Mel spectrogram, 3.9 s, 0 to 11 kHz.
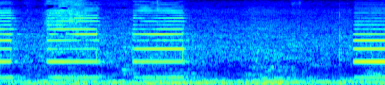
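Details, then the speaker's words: Apple MacBook model A1369 at power-on: three separate steady high beeps about a second apart, display stays off. Technician suspects graphics chip, CPU, or RAM not being read by motherboard; not confirmed. Repeated startup beeps with no display. "सही में machine on करता हूं तो यह machine बप करना शुरू कर देती है और डिस्प्ले नहीं बंता है"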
